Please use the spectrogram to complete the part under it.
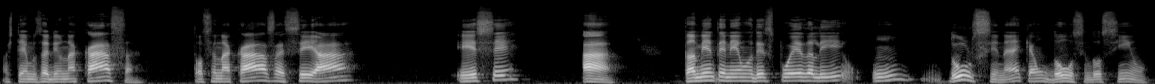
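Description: A man whose voice is a little high, expressive, fairly bright and clean teaches a recorded online Spanish class to schoolchildren in a Brazilian Portuguese accent. Patient and explanatory, he tacks "né?" and "tá?" onto his sentences, calls the kids "galerinha", and spells letters slowly.

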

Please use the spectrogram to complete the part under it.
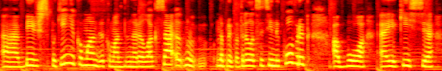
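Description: A woman dog trainer explaining in a casual lesson, pausing often on filler sounds and repeating sample words aloud. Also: on the high side, a little mellow. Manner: frequent hesitation fillers, demonstrates words aloud.

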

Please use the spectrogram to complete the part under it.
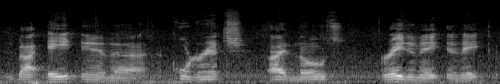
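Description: A fairly low, slightly bright male voice with fairly even intonation comes through on poor-quality audio with a little background noise. Unhurried, the taxidermist walks the camera through an outdoor job on concrete by a building, thinking aloud in a plainspoken, filler-heavy way.

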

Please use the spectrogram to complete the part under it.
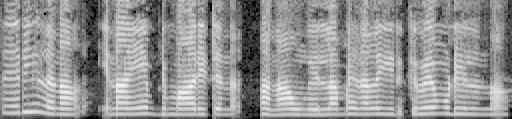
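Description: A woman voicing an emotional young married sister in an animated cartoon, pleading and tearful. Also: very high voice, dry recording, exaggerated voice. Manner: pleading and tearful, quick chatter.

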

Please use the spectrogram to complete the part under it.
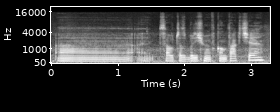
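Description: A man's voice: fairly low pitch, flat delivery, takes it slowly. A man in his thirties from Poland, a basketball player answering interview questions in a casual, hesitant way with many fillers and restarts, from the back seat of a car. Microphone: camera mic inside the car. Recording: loud road noise.

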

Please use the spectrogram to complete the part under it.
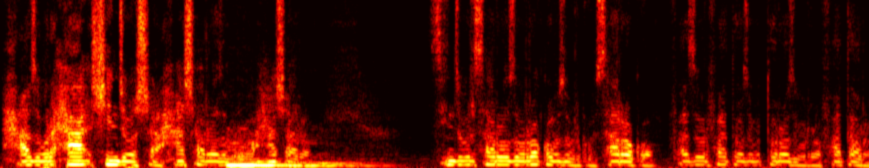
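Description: This is a Quran reading lesson: a man with a Bangladeshi Bengali accent patiently spells Arabic letters and vowel marks, letter by letter. His voice is fairly high and steady, at a normal speed. He talks directly to viewers and repeats often.

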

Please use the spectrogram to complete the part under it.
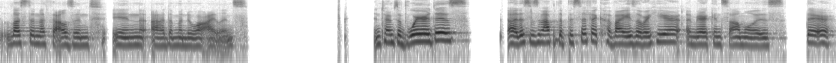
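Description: This is a woman from Belgium, a volcanologist, presenting a public lecture in a university room. She stands at a podium microphone, sounds relaxed and uses lots of ums, her voice sits in the mid range, and a far camera captured it.

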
